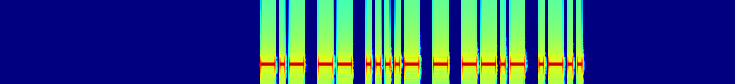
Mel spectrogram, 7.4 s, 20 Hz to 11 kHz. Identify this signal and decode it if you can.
Morse code, heard as a keyed tone, about 25 wpm, 700 Hz. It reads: KM4TQL
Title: USA Call Signs - 6 Characters - Repeated 3x - 25wpm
